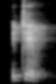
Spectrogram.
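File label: "icip", Malay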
